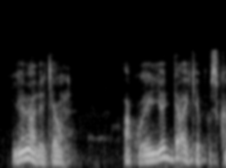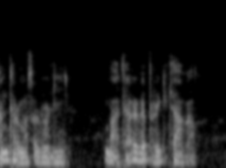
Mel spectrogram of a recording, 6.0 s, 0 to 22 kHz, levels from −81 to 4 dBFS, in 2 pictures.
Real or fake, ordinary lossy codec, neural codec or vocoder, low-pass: fake; none; codec, 16 kHz, 2 kbps, FreqCodec, larger model; 7.2 kHz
